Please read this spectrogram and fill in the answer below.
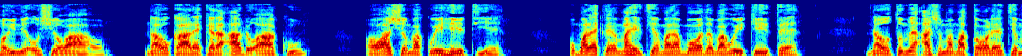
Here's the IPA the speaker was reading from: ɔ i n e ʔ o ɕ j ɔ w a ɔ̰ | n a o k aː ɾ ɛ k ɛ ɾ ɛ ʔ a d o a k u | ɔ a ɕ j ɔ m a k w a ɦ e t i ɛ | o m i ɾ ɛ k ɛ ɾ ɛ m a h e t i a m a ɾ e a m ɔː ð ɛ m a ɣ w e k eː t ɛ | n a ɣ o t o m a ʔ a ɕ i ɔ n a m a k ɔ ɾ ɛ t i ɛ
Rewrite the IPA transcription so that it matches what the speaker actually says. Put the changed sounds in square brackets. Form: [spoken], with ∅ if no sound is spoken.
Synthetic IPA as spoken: ɔ i n e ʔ o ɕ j ɔ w a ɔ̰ | n a o k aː ɾ ɛ k ɛ ɾ [a] ʔ a d o a k u | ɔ a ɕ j ɔ m a k w [e] ɦ e t i ɛ | o m [a] ɾ ɛ k ɛ ɾ ɛ m a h e t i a m a ɾ e a m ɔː ð ɛ m a ɣ w e k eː t ɛ | n a [∅] o t o m [ɛ] ʔ a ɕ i ɔ [m] a m a [t] ɔ ɾ ɛ t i ɛ

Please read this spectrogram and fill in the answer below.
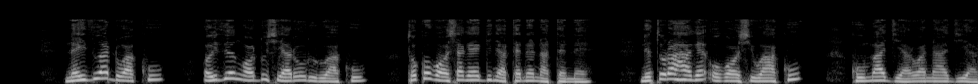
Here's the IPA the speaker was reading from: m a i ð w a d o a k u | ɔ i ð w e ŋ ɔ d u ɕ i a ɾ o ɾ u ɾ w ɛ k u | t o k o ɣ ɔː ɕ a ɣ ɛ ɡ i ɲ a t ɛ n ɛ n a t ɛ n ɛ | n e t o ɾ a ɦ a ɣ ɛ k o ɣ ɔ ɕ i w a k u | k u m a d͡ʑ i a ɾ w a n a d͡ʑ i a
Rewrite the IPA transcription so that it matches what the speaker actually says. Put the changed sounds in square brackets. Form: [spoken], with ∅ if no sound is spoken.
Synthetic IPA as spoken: [n] a i ð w a d o a k u | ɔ i ð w e ŋ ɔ d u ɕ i a ɾ o ɾ u ɾ w [a] k u | t o k o ɣ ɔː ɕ a ɣ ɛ ɡ i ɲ a t ɛ n ɛ n a t ɛ n ɛ | n e t o ɾ a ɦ a ɣ ɛ [ʔ] o ɣ ɔ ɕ i w a k u | k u m a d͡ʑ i a ɾ w a n a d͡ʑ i a

